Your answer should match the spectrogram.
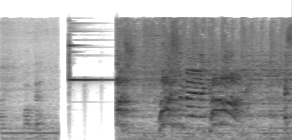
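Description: Music stops abruptly, and after a moment of silence a single bright ding rings out and dies away. Then a new, louder music track comes in with a voice singing over it.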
